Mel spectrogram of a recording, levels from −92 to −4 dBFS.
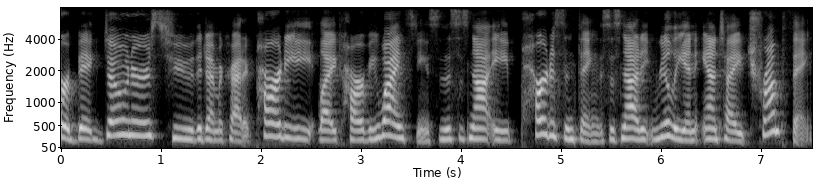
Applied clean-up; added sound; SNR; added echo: none; none; none; none.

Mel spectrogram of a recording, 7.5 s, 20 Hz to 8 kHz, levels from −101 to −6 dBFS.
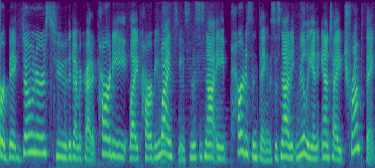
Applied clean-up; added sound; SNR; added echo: neural separator model SepFormer DNS4.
